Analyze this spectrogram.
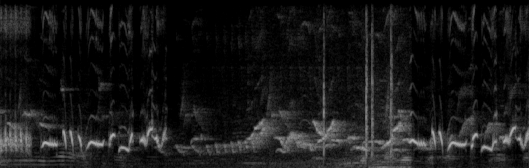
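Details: Singing white-rumped shama, agitated and vigorous in gacor emosi style with borrowed sogon and kunti phrases. Wavering whistled notes tumble rapidly, broken by a harsh scratchy passage and sharp clicks before warbling resumes.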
